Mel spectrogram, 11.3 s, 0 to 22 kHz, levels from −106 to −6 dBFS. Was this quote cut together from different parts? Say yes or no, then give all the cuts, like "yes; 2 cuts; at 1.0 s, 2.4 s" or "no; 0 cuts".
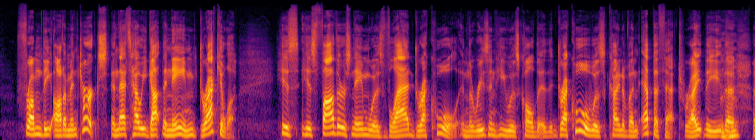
no; 0 cuts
